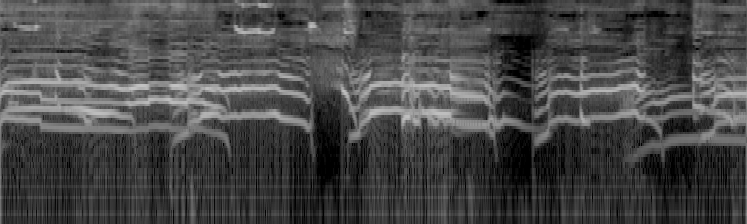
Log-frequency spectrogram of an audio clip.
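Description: Two Alaskan malamutes howling together in long, overlapping howls that glide up and down in pitch. The howls break off briefly about three seconds in and again about five seconds in.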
